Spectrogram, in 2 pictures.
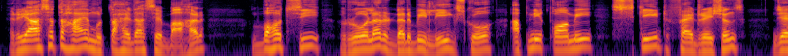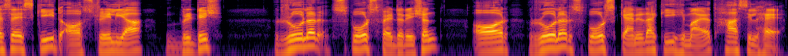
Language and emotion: Urdu, neutral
